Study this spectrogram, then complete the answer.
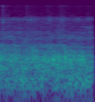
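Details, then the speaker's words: Nissan Navara, engine running with steering wheel at full lock: loud, steady rough squeal from the power steering belt, found loose, fixed by re-adjusting belt tension; noise reportedly also occurs when reversing and moving forward. "sobrang lakas ng tunog pag naka-full turn so sa power steering tayo mag-focus mukhang sa belt ng power steering ang problema"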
